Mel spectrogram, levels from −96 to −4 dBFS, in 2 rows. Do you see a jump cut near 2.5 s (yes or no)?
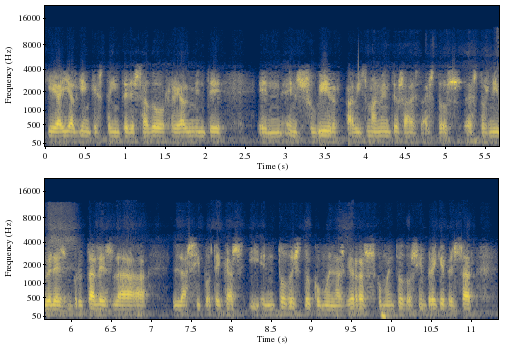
no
